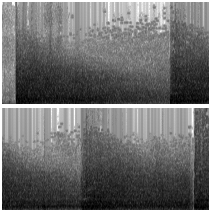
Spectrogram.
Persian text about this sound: انفجارهای متعدد و گلوله‌باری در حومه شهر پاریس روز چهارشنبه در حال شنیده شد که پلیسان کشور شورشیان مزدون گروه دولت اسلامی را در حومه آن شهر به زن حملات مرگبار روز جمعه گذشته هدف قرار داد.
